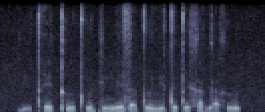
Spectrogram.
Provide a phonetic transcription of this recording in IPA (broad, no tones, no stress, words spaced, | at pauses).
ɾʲḛ t̪ʰe kʼɯ t̪ʰɯkʲə n̪eza̰ tɯ lʲɯtet̪exa ɡa̰xɯ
